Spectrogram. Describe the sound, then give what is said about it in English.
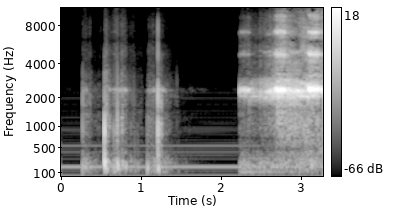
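A few soft knocks and clicks over a low hum, then crickets start chirping loudly and steadily, a shrill pulsing trill that fills the final second with no one talking. “Nothing but crickets out there.”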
